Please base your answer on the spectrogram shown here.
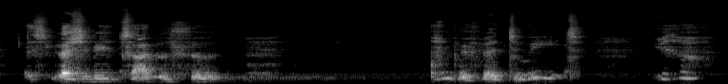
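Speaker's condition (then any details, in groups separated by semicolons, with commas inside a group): Facial palsy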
